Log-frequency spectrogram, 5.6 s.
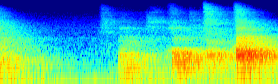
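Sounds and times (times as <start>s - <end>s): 
footsteps in an empty hallway: 1.9s - 5.4s.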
